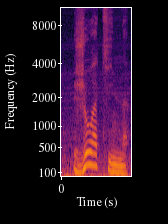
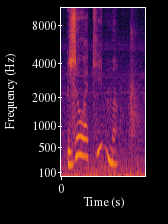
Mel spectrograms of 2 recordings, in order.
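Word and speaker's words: Joaquin: 7 ah je m'appelle Joakin comment ça s'écrit j o a Q u i n Joakim non Joakin avec un N M comme Marie non n comme Noémie B vous vous appelez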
